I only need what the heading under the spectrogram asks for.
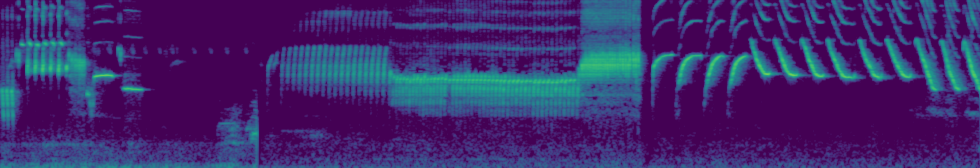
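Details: Singing Belgian canary, morning: a few high chirps, a short pause, then a buzzing roll climbing into a long steady trill, a higher ringing tone, and quick repeated descending whistled slurs.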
